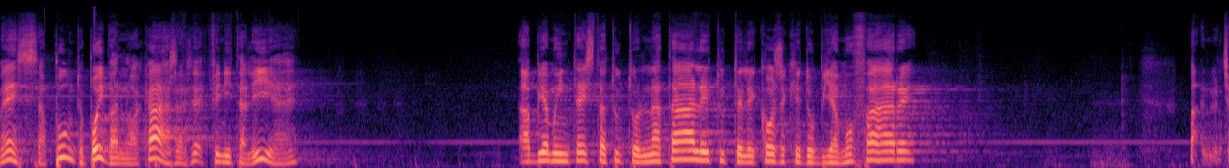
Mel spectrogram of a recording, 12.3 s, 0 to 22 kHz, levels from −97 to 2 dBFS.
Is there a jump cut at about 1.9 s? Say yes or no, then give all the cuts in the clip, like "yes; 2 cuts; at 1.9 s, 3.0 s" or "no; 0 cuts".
no; 1 cut; at 5.1 s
